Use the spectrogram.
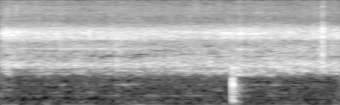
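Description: Ridge gourd sautéing in a pan over a medium flame for chutney, a steady close sizzle and hiss throughout, with one brief clink of a utensil midway.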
